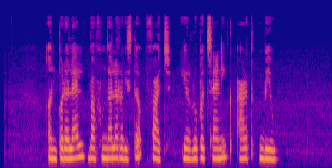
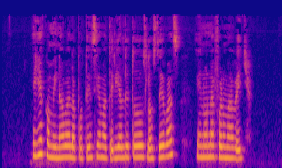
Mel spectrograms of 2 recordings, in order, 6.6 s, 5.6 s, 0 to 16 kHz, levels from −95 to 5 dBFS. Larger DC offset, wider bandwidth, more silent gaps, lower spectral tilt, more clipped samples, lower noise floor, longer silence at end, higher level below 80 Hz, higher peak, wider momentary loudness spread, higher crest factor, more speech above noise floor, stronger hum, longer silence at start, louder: neither; about the same, 11.5 kHz vs 11.5 kHz; neither; about the same, -5 dB/octave vs -4.5 dB/octave; neither; second, -63 dBFS vs -69 dBFS; first, 1.1 s vs 0.65 s; about the same, -72 dBFS vs -68 dBFS; about the same, -8 dBFS vs -6 dBFS; about the same, 8 LU vs 7 LU; about the same, 18 dB vs 16 dB; second, 39 dB vs 49 dB; neither; first, 0.95 s vs 0.65 s; second, -25 LUFS vs -21 LUFS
